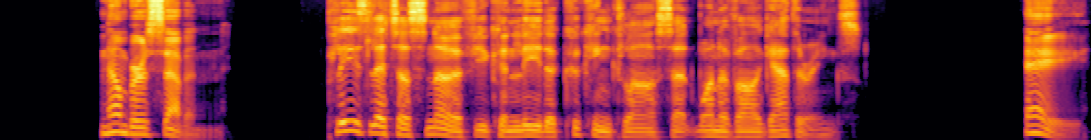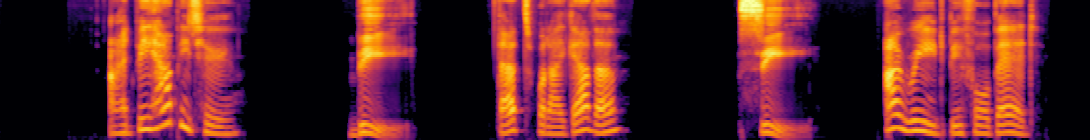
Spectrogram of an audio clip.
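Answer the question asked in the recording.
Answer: A: I'd be happy to.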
